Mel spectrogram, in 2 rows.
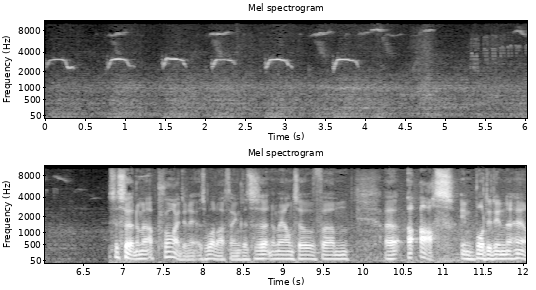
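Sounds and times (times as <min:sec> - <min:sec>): thin high chirps: 0:00.0 - 0:04.0
bird calling faintly: 0:00.0 - 0:06.8.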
